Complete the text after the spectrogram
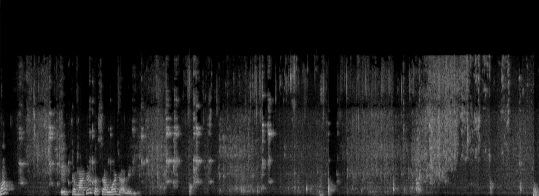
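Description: Food sizzles steadily in a hot pot.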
